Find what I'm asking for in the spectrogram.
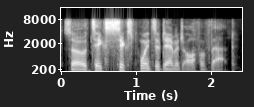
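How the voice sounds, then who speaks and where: A man's voice: fairly low pitch, moderate pace, bright, forceful tone, no room sound. Dry-sounding man thinking aloud at the table. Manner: thinks aloud, working out rolls. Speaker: player. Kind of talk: tabletop game play.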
